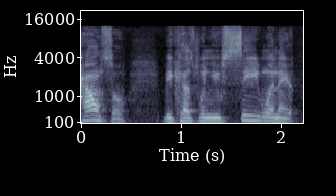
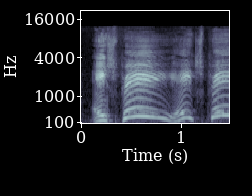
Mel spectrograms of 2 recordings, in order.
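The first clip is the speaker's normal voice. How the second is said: high, louder calling-out; imitated yell; 12 semitones higher, 6 dB louder than usual. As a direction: imitate customers hollering from the doorway. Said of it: "they yell".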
